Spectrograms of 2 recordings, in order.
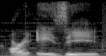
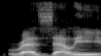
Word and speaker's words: Razaele: It's Razaele, and a lot of people mispronounce that, I guess, and apparently we are the only ones who pronounce it correctly. It's not Razali or Razal or Razal.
